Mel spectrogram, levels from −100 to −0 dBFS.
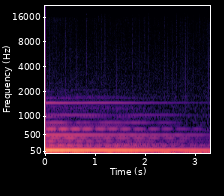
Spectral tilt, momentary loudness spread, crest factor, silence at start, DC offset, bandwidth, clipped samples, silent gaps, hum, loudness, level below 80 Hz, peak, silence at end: -10 dB/octave; 13 LU; 10 dB; 0 s; under 0.1%; 1.8 kHz; under 0.1%; none; none; -32 LUFS; -32 dBFS; -18 dBFS; 0 s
